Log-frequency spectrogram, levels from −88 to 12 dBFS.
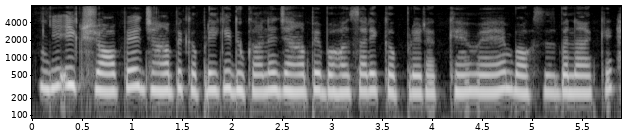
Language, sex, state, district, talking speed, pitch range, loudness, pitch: Hindi, female, Bihar, Katihar, 215 wpm, 250-275 Hz, -13 LUFS, 260 Hz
